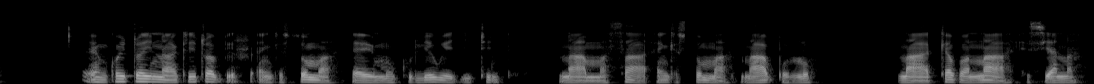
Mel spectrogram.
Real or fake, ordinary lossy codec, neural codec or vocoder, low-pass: real; none; none; none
